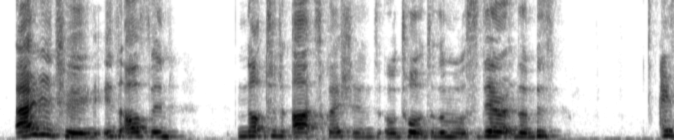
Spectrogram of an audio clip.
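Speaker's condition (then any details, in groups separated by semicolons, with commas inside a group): Cerebral palsy; affects walking and speech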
